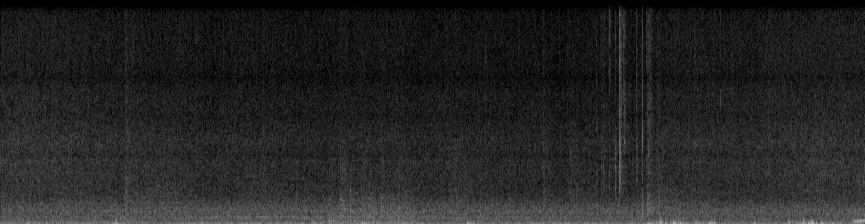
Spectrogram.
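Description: Quiet outdoor background: a low rumble with a faint steady buzz, and a few soft bumps near the end.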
